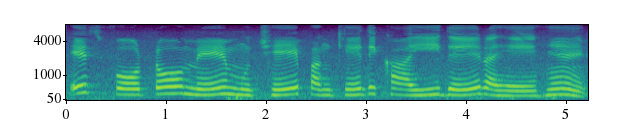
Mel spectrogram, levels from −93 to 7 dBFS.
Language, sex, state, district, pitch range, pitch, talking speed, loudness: Hindi, female, Madhya Pradesh, Katni, 215-250 Hz, 230 Hz, 105 wpm, -12 LUFS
